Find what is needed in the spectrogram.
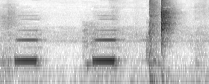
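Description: Two short electronic telephone beeps about three-quarters of a second apart, a phone-line tone as a caller's line is put through, followed by a brief burst of noise near the end.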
